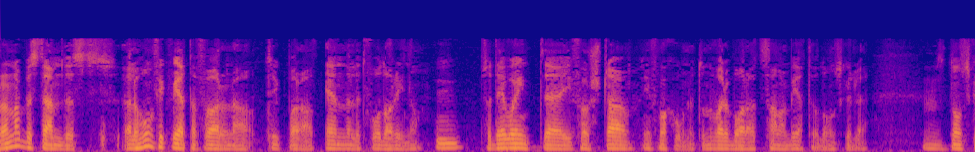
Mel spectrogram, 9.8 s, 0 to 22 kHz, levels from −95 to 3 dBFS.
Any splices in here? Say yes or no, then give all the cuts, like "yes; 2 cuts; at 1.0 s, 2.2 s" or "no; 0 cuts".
yes; 3 cuts; at 2.6 s, 3.2 s, 4.3 s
